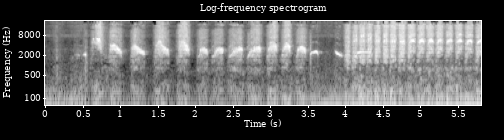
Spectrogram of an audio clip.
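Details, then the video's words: Cucak hijau (greater green leafbird) delivering nonstop los dol gacor song: a rhythmic series of sharp slurred notes, one after another, then two clear whistled upslurs and a fast stream of harsh buzzy pulses. "Green-gray cucak bird, lossdoll shot, fast fishing gacor"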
